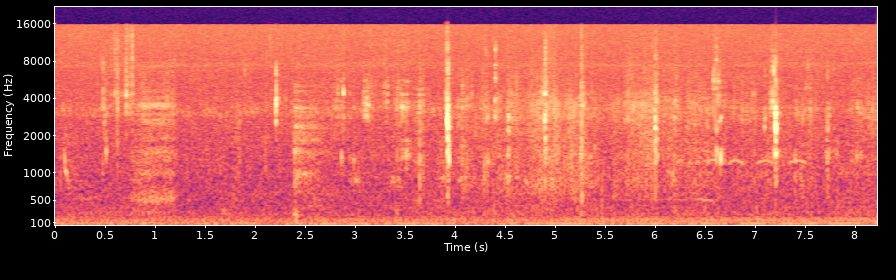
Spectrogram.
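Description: A person chewing food, with scattered short sharp mouth clicks; the loudest come about four and seven seconds in. A steady low hum runs underneath.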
